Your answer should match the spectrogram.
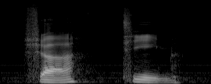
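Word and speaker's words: Shittim: The actual pronunciation of that word is sha-team. Okay, everybody try it. Sha-team. Sha-team. Yes.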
